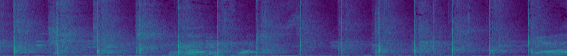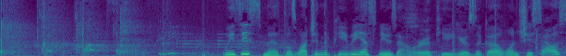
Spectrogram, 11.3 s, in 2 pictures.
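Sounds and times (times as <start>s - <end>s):
hands clapping in rhythm: 0.0s - 7.4s
speech: 1.7s - 2.8s, 7.9s - 11.3s.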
